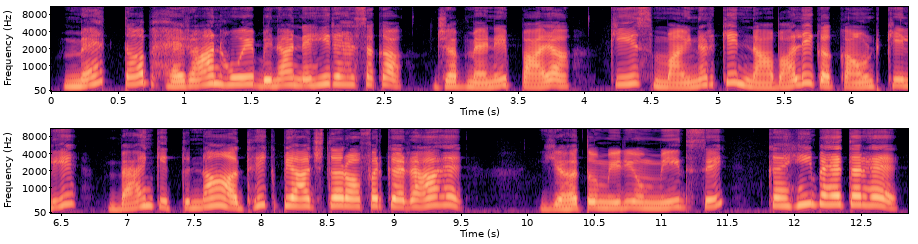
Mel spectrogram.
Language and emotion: Hindi, surprised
